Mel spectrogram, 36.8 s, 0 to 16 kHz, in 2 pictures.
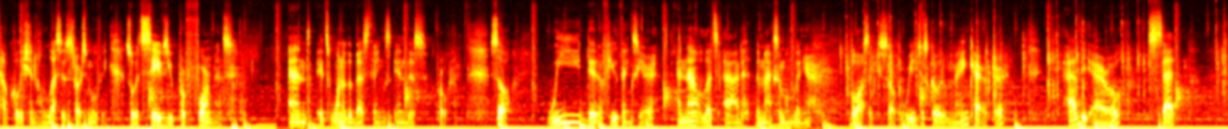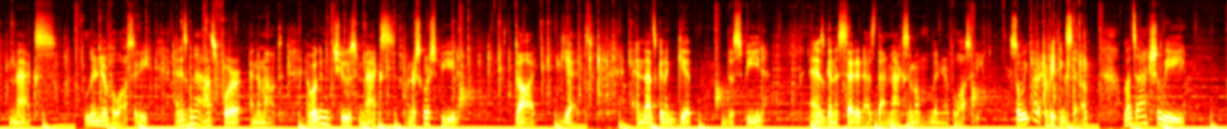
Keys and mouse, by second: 9.9 click, 10.3 click, 12.6-14.5 typing, 14.8 Return, 15.7-19.0 typing, 19.8 Return, 20.1-21.1 typing, 23.3-27.8 typing, 25.4 Return, 29.5 click, 29.7 click, 30.2 click, 30.4 click, 33.1 click, 33.8 Return, 34.0 Return, 34.1 Return.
